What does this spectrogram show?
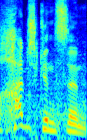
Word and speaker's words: Hodgkinson: pronounce that very well Russell Hodgkinson three syllables very good she's got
